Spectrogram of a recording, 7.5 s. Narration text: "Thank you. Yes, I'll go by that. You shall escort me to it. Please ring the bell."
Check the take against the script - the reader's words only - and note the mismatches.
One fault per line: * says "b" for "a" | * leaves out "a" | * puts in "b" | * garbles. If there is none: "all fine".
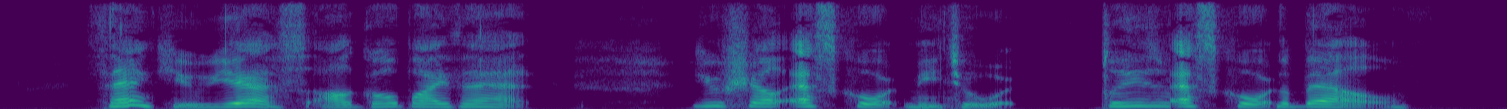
* says "escort" for "ring"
